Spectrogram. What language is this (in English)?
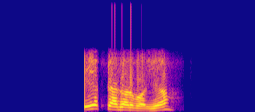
Maithili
